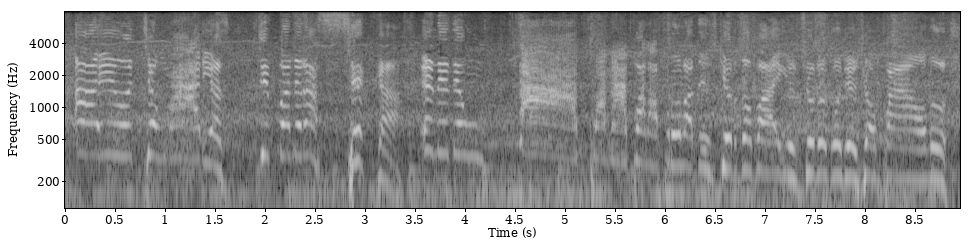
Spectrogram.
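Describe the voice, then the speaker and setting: A man's voice: extremely high pitch, huge pitch swings, vocal fry, a loud crowd. A Brazilian man doing explosive football goal commentary as play-by-play announcer, stretching out words and repeating catchphrases. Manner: shouting, drawn-out goal calls and repeated catchphrases. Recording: loud music behind the voice. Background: loud music.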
